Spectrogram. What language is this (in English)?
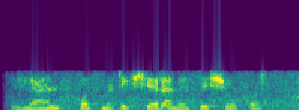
Marathi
